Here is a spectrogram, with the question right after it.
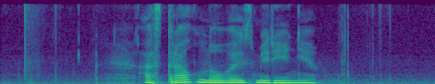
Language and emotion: Russian, neutral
